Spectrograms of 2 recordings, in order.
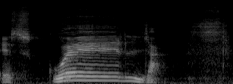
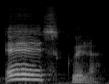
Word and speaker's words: escuela: Now if I put the stress on the es, it will be escuela, and that sounds different to my ears, and it will to any Spanish.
